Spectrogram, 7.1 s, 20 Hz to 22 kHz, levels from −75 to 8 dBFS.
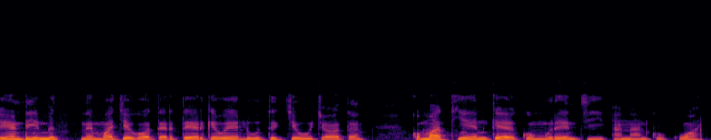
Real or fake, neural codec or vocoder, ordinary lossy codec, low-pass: real; none; Opus, 24 kbps; 7.2 kHz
